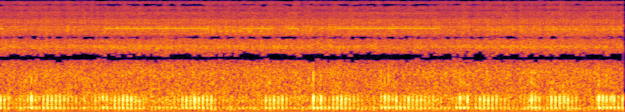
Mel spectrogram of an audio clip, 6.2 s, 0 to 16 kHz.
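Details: Luna, a domestic cat, purrs contentedly as she is petted and played with on November 24, 2016; continuous low pulsing rumble, each breath cycle audible, with slight handling sounds.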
